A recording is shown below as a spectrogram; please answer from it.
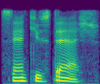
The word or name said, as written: Saint-Eustache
